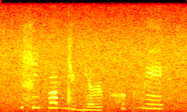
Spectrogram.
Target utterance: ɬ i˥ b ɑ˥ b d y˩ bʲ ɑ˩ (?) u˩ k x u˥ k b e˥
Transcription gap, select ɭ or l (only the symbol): ɭ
